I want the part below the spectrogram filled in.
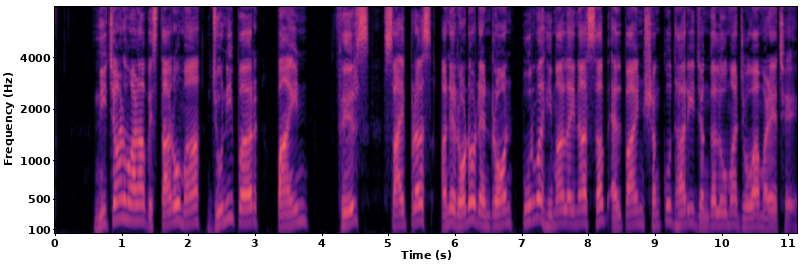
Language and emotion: Gujarati, neutral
